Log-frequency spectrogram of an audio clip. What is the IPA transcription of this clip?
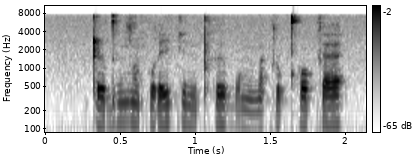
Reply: ʈ ɨ d̪ i ŋ z ɔ̃ k u ɾ i k i ŋ pʰ ɨ b ɔ ŋ n̪ a k ɾ u kʰ o k ɾ ɛ

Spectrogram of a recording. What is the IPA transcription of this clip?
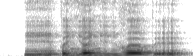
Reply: iː p e ʎ ɛ ʎ iː β ɛ p ḛ

